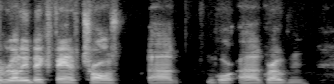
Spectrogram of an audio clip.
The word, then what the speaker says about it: Grodin: But I'm actually a really big fan of Charles Grodin. Right? That's how you say his name. Yeah, right? Charles Grodin.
